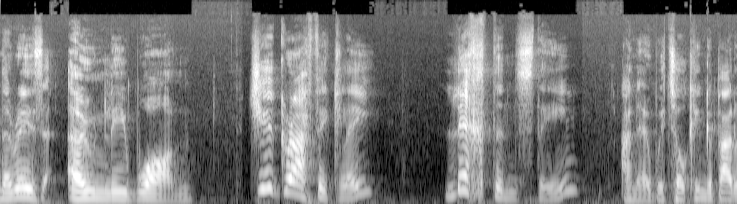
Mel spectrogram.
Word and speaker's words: Liechtenstein: Liechtenstein.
